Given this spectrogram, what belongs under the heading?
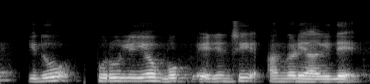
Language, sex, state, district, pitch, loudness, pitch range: Kannada, male, Karnataka, Bangalore, 150 Hz, -15 LUFS, 140-165 Hz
